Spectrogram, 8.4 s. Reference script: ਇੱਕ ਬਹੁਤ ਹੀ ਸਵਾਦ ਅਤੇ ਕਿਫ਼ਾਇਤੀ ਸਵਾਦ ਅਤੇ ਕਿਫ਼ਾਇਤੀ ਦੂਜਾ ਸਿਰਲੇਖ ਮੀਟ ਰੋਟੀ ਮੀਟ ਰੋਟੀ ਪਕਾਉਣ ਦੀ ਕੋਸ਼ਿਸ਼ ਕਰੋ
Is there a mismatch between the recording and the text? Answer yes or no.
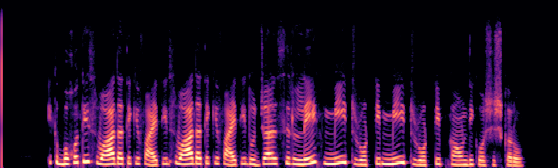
no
